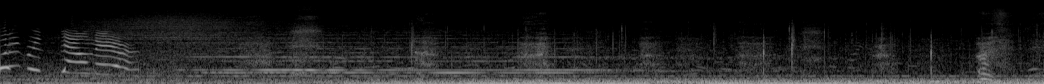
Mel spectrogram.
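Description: Film soundtrack: a wavering, falling cry in the first second or so, then a sustained, dark music score of held tones over a low rumble.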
